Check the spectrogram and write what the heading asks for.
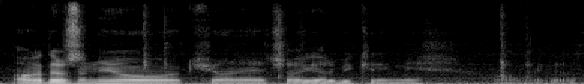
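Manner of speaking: ordinary talk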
